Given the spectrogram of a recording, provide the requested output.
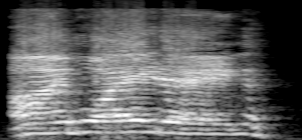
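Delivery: loud, slow, mocking impatience; loud sarcastic call. Real, not acted.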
